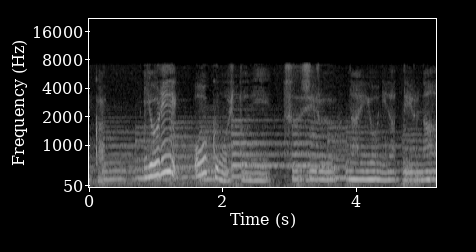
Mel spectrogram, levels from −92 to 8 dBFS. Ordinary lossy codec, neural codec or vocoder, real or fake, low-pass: none; vocoder, 22.05 kHz, 80 mel bands, WaveNeXt; fake; 7.2 kHz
